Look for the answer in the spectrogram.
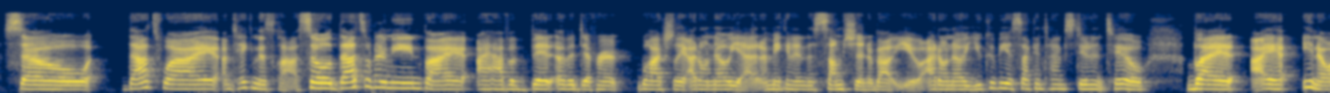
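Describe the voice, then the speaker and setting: A woman's voice: lowish voice, moderate pace, sharp tone, clean tone. A woman chatting informally in a video-call interview, often correcting herself as she explains. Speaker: adult college student.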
